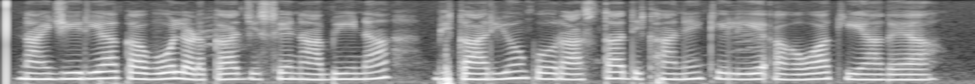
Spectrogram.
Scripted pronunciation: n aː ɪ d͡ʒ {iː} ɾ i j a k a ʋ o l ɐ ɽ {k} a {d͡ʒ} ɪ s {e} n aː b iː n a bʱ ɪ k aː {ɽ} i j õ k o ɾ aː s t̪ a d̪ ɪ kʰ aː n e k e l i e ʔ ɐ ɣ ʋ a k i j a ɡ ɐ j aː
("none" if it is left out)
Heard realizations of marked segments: iː, k, d͡ʒ, e, ɾ

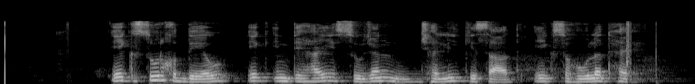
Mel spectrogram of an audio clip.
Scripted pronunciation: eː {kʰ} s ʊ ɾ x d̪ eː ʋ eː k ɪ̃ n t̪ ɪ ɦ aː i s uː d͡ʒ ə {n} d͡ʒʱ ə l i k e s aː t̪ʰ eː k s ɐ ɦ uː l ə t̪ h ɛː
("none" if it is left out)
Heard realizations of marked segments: k, n

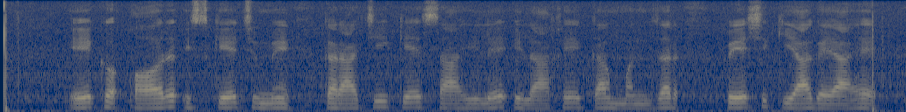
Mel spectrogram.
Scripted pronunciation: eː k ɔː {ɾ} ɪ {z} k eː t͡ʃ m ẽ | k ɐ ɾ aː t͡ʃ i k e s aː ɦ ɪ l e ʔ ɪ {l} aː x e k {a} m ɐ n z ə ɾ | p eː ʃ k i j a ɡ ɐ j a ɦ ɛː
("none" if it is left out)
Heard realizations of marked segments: ɾ, s, l, a

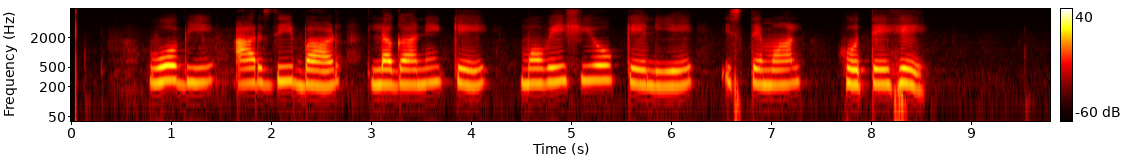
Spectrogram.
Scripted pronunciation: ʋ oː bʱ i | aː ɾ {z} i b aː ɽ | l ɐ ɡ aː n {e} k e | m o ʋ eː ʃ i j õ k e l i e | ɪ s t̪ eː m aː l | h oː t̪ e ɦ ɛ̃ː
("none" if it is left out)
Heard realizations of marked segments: z, e

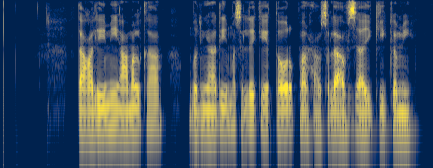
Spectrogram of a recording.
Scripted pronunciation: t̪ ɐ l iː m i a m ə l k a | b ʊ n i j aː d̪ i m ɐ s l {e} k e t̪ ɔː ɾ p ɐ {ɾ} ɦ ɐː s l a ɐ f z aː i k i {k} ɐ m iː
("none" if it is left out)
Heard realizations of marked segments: e, ɾ, k

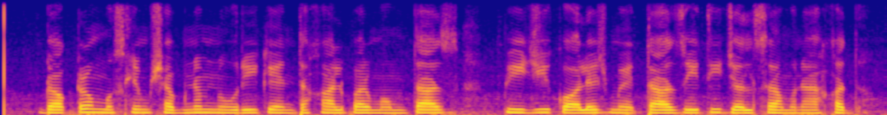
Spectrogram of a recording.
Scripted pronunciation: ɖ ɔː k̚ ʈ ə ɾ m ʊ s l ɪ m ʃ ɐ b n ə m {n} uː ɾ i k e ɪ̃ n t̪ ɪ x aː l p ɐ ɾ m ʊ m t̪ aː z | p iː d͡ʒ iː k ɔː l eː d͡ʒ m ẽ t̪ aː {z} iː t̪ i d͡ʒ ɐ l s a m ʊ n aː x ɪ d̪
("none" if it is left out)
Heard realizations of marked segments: n, z

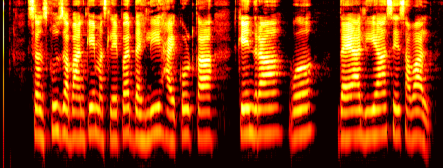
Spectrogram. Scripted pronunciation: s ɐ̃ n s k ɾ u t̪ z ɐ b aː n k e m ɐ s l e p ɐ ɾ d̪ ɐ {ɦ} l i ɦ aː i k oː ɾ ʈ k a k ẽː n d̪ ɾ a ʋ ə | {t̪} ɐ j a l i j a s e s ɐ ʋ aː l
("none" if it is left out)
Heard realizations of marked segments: ɦ, d̪

